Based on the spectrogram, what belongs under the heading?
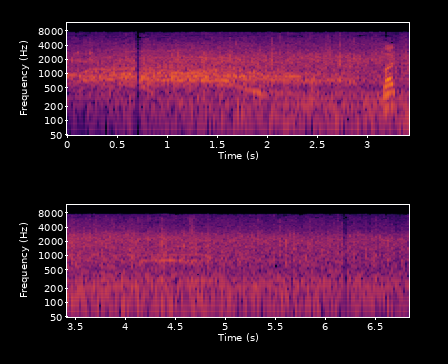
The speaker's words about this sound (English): New Attitude folks are supposed to really clap at that point.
